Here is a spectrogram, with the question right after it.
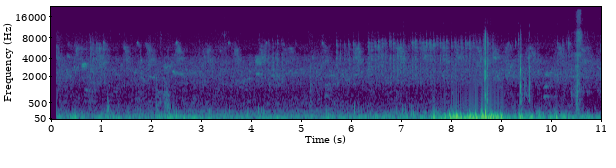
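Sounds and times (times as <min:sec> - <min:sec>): small birds chirping: 0:00.1 - 0:11.0.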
